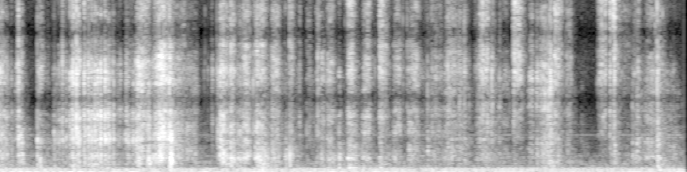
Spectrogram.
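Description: Scissors snip steadily through paper while cutting out a flower shape for a snowdrop card, a close, continuous run of soft crunchy cuts with light scratchy rustles between strokes.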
